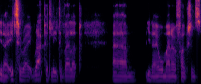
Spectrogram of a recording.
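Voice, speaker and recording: In a very clean recording with a silent background, a man with an English accent speaks in a fairly low pitch with a bright, sharp tone. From England, London. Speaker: software developer. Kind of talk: interview. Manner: hesitant, many fillers.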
